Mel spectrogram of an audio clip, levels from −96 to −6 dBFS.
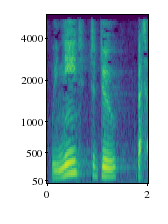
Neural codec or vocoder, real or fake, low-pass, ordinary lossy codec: none; real; 5.4 kHz; MP3, 24 kbps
